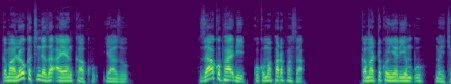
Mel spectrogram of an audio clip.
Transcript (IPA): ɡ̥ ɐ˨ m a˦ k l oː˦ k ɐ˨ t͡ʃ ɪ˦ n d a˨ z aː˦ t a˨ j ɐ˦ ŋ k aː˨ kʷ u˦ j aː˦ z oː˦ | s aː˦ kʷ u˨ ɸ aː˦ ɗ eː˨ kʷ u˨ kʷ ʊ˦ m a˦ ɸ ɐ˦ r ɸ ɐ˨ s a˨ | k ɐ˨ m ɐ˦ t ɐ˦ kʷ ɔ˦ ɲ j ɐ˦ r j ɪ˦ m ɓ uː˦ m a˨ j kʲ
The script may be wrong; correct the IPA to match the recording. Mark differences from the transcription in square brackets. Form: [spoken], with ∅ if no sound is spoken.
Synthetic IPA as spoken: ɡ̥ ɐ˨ m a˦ [∅] l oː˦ k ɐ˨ t͡ʃ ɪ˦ n d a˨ z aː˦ [ʔ] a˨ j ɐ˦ ŋ k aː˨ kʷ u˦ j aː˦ z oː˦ | [z] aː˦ kʷ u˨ ɸ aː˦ ɗ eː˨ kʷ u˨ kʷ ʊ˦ m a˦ ɸ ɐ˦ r ɸ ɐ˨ s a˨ | k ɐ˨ m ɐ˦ t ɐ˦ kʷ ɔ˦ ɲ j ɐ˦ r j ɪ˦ m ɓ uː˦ m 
